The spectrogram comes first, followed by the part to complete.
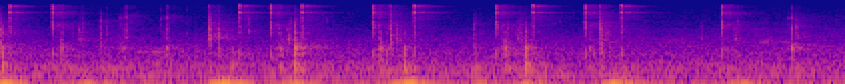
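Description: Irregular clicking and tapping of computer keys and mouse at a desk, with soft low thumps in between.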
